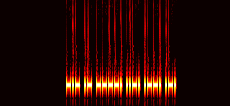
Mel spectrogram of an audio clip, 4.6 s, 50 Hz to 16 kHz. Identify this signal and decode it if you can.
Morse code, heard as a keyed tone, about 38 wpm, 700 Hz. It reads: KA9FPR
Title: USA Call Signs - 6 Characters - 40wpm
